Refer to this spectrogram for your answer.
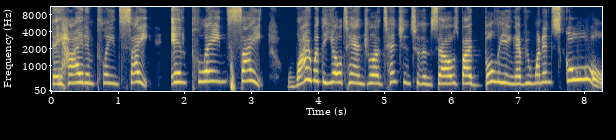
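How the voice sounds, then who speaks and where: An extremely high-pitched, female-sounding put-on character voice at a fairly slow pace. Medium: stage play.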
